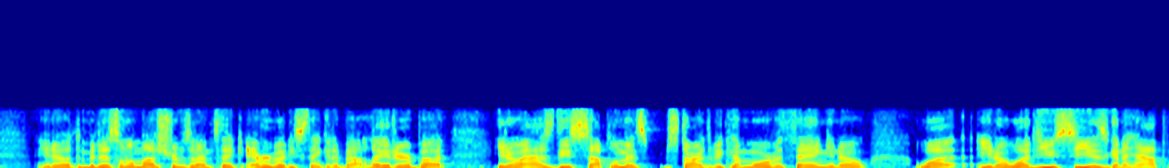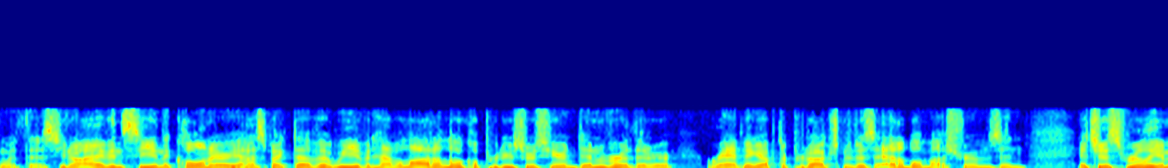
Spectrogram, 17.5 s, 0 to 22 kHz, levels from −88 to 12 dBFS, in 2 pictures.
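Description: Throughout the speech, the upper range sounds breathy and grainy. This is likely Bluetooth LC3 compression, which fits a 32 kbps stream filling discarded treble with noise.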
